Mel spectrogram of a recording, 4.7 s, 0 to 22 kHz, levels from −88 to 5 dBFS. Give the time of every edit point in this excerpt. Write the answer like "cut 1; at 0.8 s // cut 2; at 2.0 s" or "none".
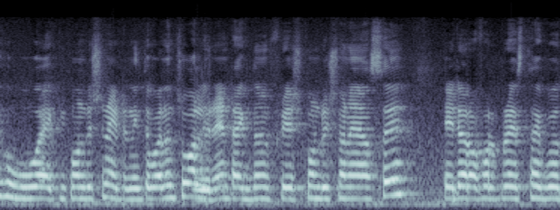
cut 1; at 1.7 s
